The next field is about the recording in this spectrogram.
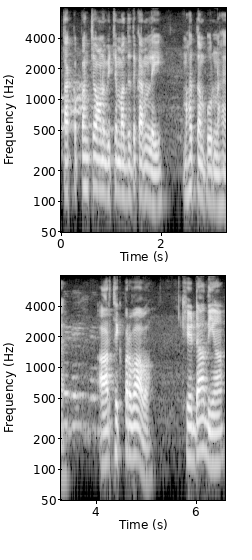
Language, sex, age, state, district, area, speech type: Punjabi, male, 30-45, Punjab, Mansa, rural, spontaneous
